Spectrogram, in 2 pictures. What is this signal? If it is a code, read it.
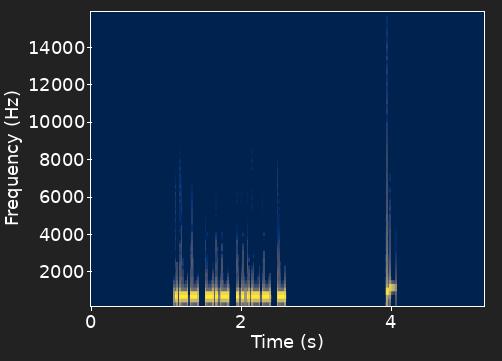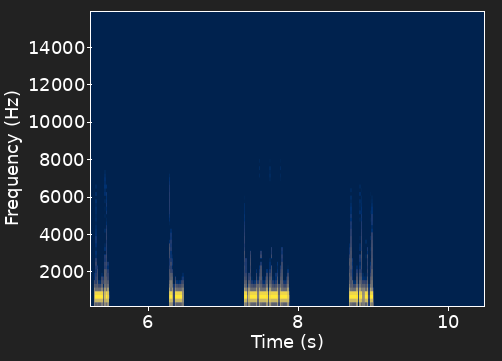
Morse code, heard as a keyed tone, about 36 wpm, spaced as for 15 wpm, 700 Hz. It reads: WK3T NA1B
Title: USA Call Signs - 4 Characters - 8x Character Spacing - 35wpm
